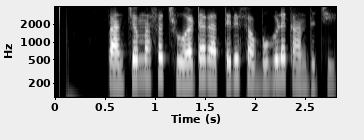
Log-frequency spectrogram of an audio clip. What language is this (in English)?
Odia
